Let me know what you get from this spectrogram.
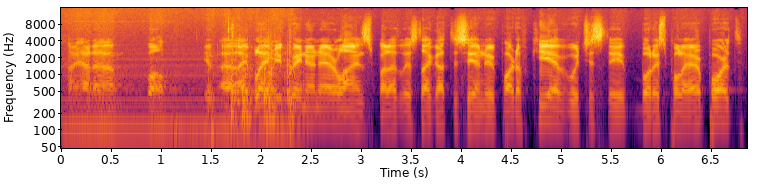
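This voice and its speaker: Man in his 30s, conference speaker, very bright voice, dry close sound. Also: fairly low pitch, little pitch movement, fairly quick, smooth, no echo, poor audio. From Finland. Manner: casual, loose and joking, many fillers and restarts. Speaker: conference speaker, company CEO. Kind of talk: conference talk. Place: conference hall stage.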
